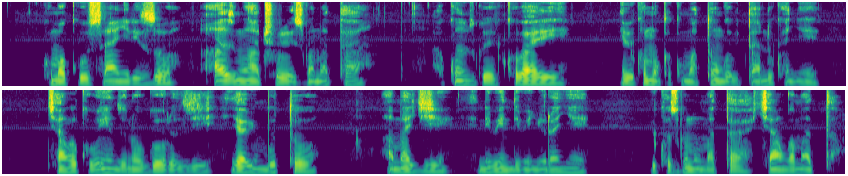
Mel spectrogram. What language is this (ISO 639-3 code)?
kin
